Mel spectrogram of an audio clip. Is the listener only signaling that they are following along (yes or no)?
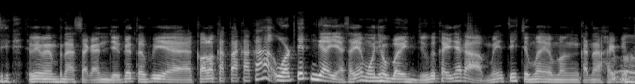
no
